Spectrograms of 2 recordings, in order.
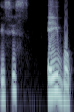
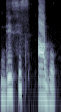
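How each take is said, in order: First: The article is said as a full 'ay'. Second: The article is said as a short 'uh'. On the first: The speaker calls it wrong. "এটাকে আমরা এই বুক বলতে পারবো না" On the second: The speaker calls it right. "সেন্টেন্সের মধ্যে থাকবে তখন এটার উচ্চারণ হচ্ছে আ"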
